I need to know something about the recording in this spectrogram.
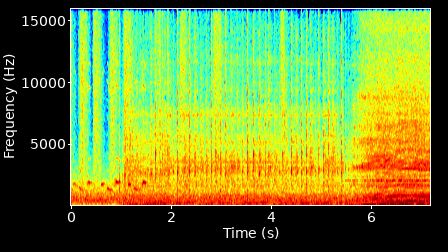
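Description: A chainsaw idles and then revs up loudly.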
